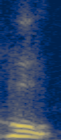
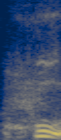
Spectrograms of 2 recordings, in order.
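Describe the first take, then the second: First: The syllable starts with a plain h sound. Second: The syllable starts with a soft f sound. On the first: The speaker calls it wrong. "bukan hu" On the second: The speaker calls it right. "fu ya"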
